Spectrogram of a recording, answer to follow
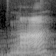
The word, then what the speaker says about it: nga: For example: nga, nge, ngi, ngo, ngu. It sounds a little bit like 'nah, neh, nee, no, nu' but there's that sort of distinct 'ng' sound and that can be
